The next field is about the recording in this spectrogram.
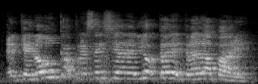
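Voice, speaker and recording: High-voiced Puerto Rican man preaching, echoey. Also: lively intonation, fast talker, fairly bright tone. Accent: Puerto Rican Spanish. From Puerto Rico. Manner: emphatic, repeats phrases, asks the congregation rhetorical questions. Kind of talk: Pentecostal Bible-study sermon. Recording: roomy echo, distant microphone.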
